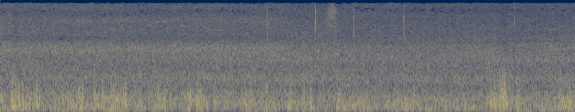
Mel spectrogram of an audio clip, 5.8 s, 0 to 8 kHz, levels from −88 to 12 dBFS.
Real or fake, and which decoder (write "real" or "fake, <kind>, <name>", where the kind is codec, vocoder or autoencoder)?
real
